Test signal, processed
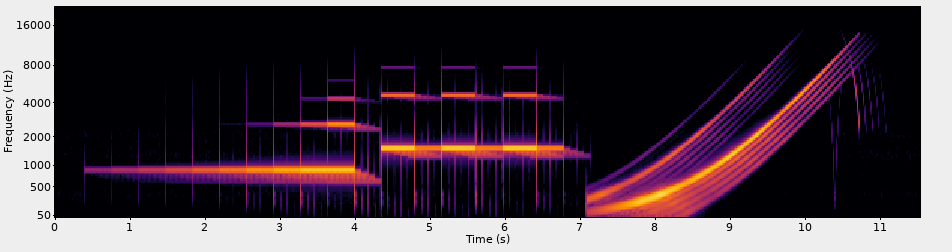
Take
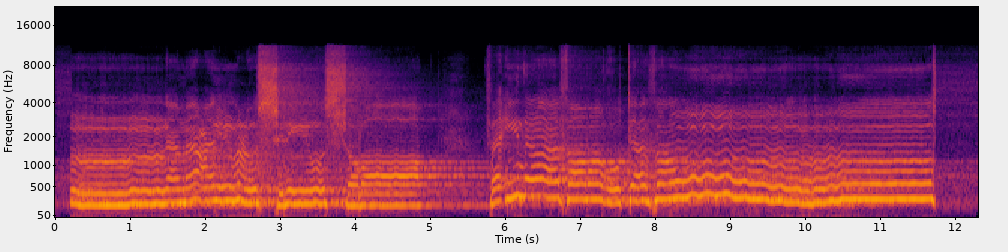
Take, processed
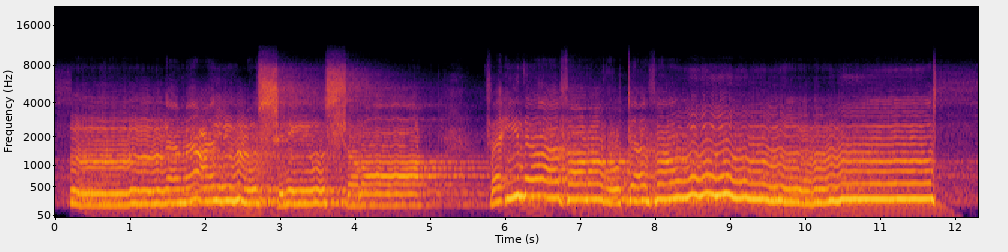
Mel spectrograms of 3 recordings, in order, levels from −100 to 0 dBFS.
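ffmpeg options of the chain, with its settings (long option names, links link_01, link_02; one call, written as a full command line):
ffmpeg -i in.wav -filter_complex "[0:a]aeval=exprs='0.178*sin(PI/2*1.58*val(0)/0.178)':channel_layout=same,highpass=frequency=230:width=0.5412,highpass=frequency=230:width=1.3066,equalizer=frequency=240:width_type=q:width=4:gain=4,equalizer=frequency=350:width_type=q:width=4:gain=6,equalizer=frequency=560:width_type=q:width=4:gain=-5,equalizer=frequency=1300:width_type=q:width=4:gain=5,equalizer=frequency=2100:width_type=q:width=4:gain=5,equalizer=frequency=3300:width_type=q:width=4:gain=-8,lowpass=frequency=5600:width=0.5412,lowpass=frequency=5600:width=1.3066,asplit=5[link_01][link_02][link_03][link_04][link_05];[link_02]adelay=89,afreqshift=-64,volume=-23.5dB[link_06];[link_03]adelay=178,afreqshift=-128,volume=-27.9dB[link_07];[link_04]adelay=267,afreqshift=-192,volume=-32.4dB[link_08];[link_05]adelay=356,afreqshift=-256,volume=-36.8dB[link_09];[link_01][link_06][link_07][link_08][link_09]amix=inputs=5:normalize=0" out.wav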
